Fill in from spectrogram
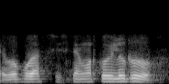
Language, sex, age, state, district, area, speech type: Assamese, male, 30-45, Assam, Charaideo, urban, conversation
